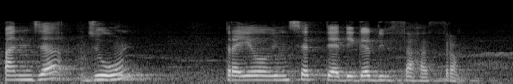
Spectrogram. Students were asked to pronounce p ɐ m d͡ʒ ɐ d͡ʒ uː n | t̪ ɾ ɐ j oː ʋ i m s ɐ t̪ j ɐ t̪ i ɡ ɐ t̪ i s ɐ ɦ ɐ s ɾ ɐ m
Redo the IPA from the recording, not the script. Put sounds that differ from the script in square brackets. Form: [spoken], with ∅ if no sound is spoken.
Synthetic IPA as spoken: p ɐ [ɲ] d͡ʒ ɐ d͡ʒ uː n | t̪ ɾ ɐ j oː ʋ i m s ɐ t̪ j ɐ [d̪] i ɡ ɐ [d̪] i s ɐ ɦ ɐ s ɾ ɐ m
